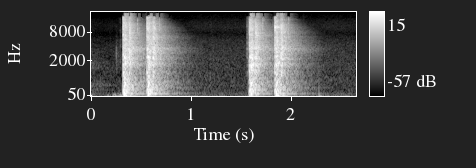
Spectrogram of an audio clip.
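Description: Two bursts of paired sharp cracks from an R601 JW3 TTI Combat Master gas blowback pistol, each a quick double report with a short decaying tail, loud and close, about a second apart with no talking.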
